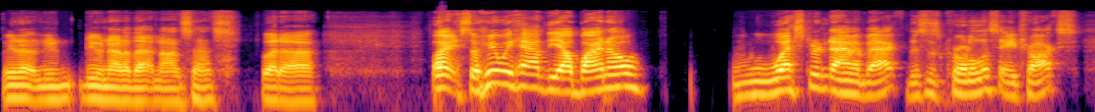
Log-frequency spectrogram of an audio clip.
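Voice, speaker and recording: A man hosts a live feeding stream in an indoor snake room, talking into a handheld phone camera. His pitch sits in the middle. He sounds relaxed and chatty as he coaxes the animals and answers his viewers. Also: normal speed. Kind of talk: casual live-stream narration.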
